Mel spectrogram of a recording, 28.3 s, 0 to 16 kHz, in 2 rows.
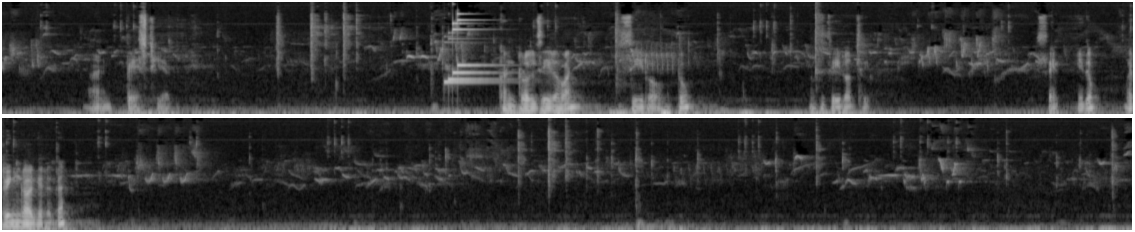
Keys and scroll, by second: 1.9 ctrl+v, 2.9 Left, 3.7-5.7 typing, 6.0 ctrl+c, 7.1 ctrl+v, 7.6 BackSpace, 8.8 2, 8.9 Return, 9.7 ctrl+v, 10.1 Return, 14.4 ctrl+c, 18.6 ctrl+v, 19.6 Left, 20.4-22.4 typing, 22.9 ctrl+c, 23.7 ctrl+v, 24.2 BackSpace, 24.5 2, 26.4 ctrl+b, 27.4 ctrl+v, 27.9 BackSpace.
